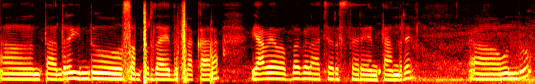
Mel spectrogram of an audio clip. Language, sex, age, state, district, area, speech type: Kannada, female, 45-60, Karnataka, Mysore, urban, spontaneous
